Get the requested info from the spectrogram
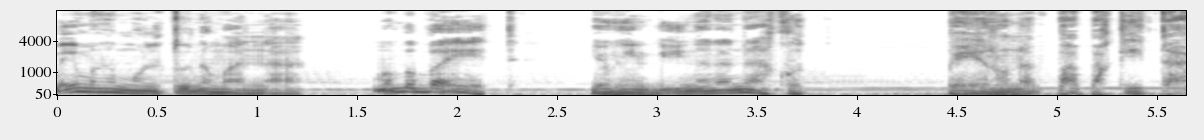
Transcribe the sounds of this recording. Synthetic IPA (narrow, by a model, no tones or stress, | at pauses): mɐjmɐŋamʊlt̪onɐma̰nːɐ̰ | mɐbabaʔɛt̪ | jʊŋhɪnd̪iʔnɐnanaːkot̪̚ | pɛɾonɐ̰ɡ̚papɐ̥kiːt̪a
